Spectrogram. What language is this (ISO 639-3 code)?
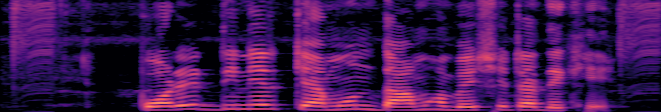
ben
